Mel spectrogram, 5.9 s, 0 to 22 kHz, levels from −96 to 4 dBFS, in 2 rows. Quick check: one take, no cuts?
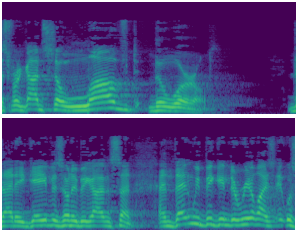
yes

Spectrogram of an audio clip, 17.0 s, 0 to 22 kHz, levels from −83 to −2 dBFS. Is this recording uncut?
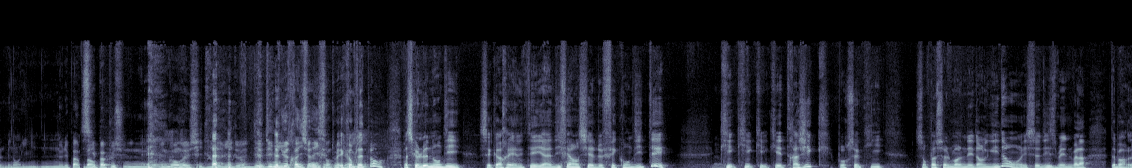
no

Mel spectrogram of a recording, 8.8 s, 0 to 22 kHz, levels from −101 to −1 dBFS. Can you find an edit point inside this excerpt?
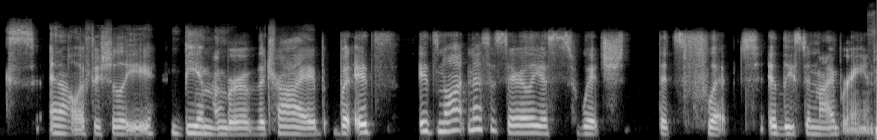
no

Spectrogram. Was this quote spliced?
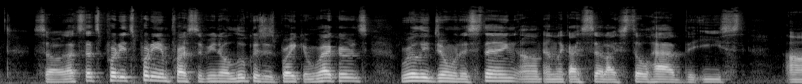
yes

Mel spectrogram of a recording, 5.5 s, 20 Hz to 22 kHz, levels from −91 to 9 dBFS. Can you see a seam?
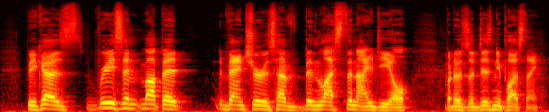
yes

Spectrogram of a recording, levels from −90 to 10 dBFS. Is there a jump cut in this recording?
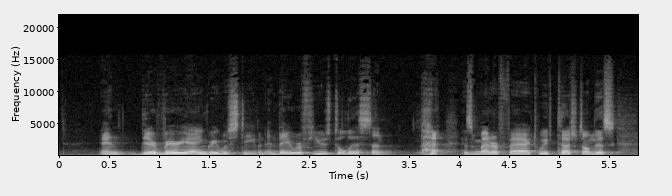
no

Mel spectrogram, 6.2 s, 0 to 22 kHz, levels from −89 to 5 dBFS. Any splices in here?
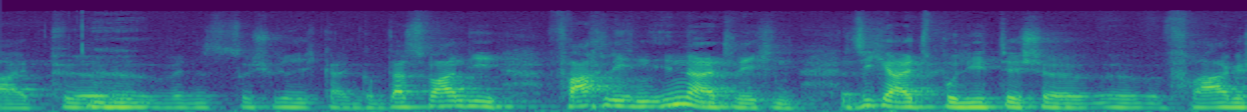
yes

